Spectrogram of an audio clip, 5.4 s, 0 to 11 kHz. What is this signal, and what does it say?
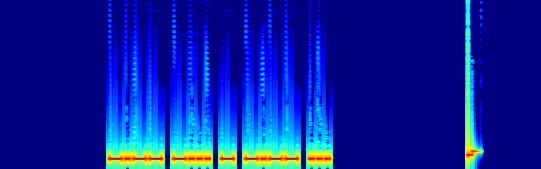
Morse code, heard as a keyed tone, about 30 wpm, 700 Hz. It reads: YBTYS
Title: Code Groups - 5 Letters - 30wpm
